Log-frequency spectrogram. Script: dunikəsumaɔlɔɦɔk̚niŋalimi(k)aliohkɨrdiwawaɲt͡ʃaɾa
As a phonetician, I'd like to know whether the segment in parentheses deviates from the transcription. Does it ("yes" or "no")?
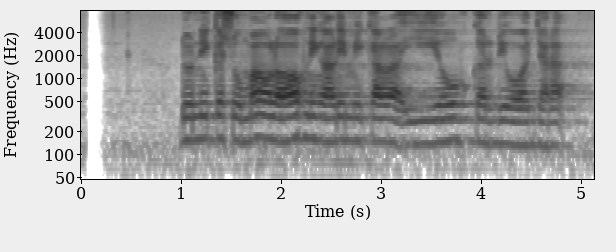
no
